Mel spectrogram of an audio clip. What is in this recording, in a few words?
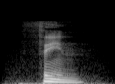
"thin", synth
